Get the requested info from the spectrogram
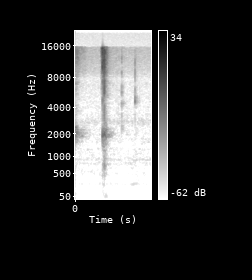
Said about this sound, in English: Finger snaps, everyone, if you can hear them, to do my poetry.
